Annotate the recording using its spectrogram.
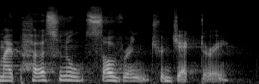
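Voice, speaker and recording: A woman with an Australian accent speaks at a moderate pace in a fairly low, flat, monotone voice. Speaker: writer. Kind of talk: conference talk.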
